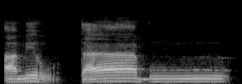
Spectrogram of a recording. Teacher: را ساکن سے پہلے زیر دوسرے کلمے میں ہے اس لیے را موٹا ہوگا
